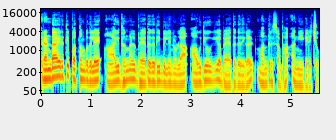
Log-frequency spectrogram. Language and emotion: Malayalam, neutral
